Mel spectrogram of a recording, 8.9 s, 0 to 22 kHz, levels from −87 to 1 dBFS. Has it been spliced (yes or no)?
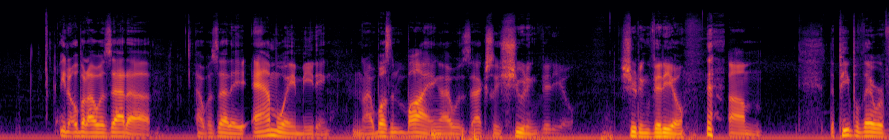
yes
